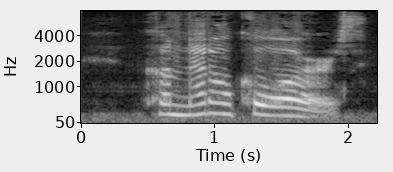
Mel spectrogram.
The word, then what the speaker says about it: kinetochores: Kinetochores. K-N-N-E-T-O-C-H. See, it sounds like a K.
